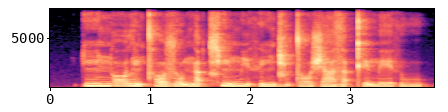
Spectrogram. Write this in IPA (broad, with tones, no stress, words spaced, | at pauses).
kĩ˦ɲɔ˦lĩ˦˨tʰɔ̰˦˨ zo̰˦˨ʊ̯ŋä˦ʔ t͡ɕʰĩ˦˨mḭ˦˨θĩ˨ d͡ʑṵ˦˨tɔ˦ʃä˦zä˦ʔ kʰḛ˦˨me˦θu˦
